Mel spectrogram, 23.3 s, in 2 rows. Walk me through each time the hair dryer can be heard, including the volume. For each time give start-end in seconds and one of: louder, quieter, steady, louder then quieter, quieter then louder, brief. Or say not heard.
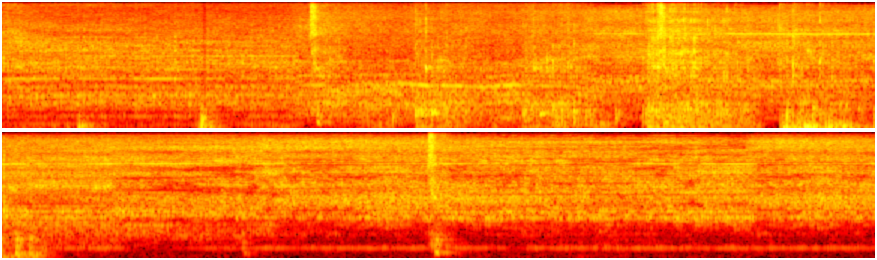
0.0-23.2 steady.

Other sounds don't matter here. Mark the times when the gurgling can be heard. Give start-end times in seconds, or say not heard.
4.8-12.1.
